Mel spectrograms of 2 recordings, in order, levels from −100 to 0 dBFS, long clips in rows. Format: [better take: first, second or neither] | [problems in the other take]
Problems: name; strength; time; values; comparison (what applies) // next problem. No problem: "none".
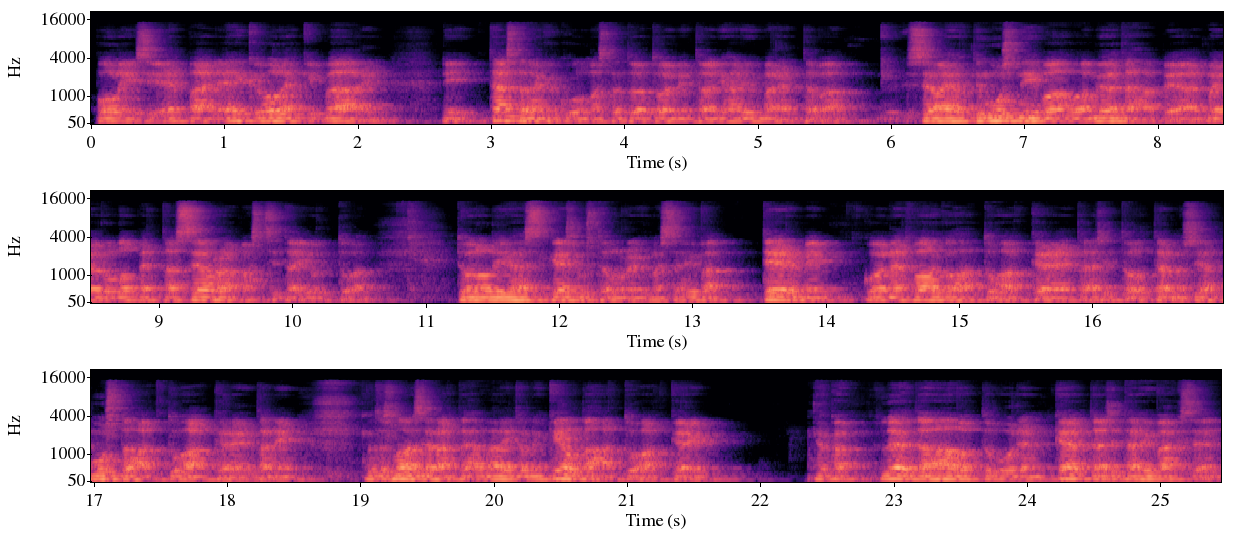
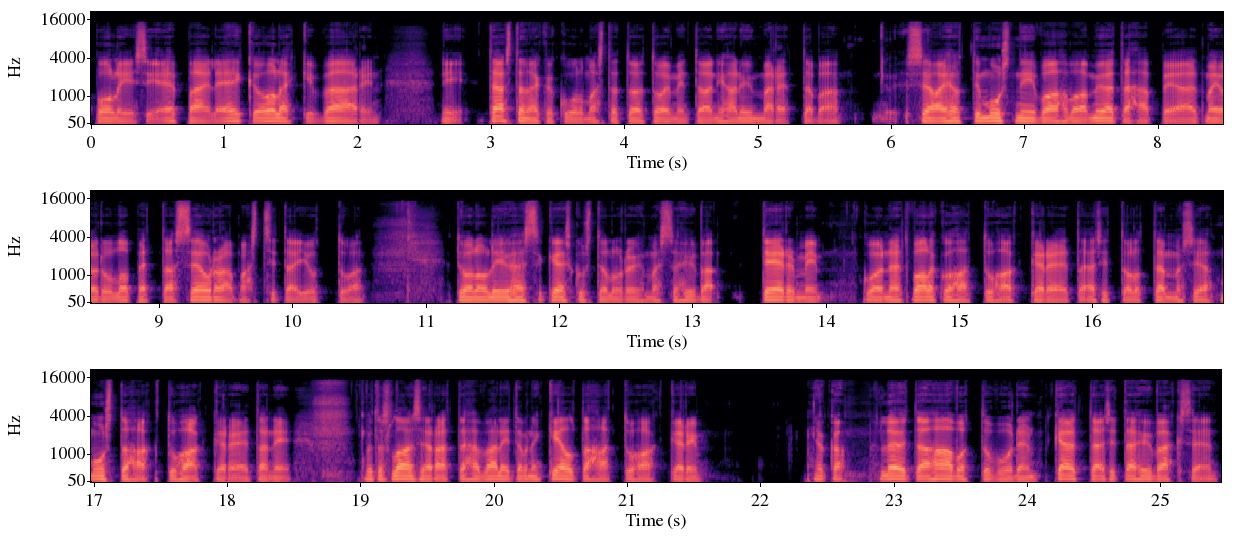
second | off-mic speech; far // room echo; noticeable; dies away in 0.5 s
